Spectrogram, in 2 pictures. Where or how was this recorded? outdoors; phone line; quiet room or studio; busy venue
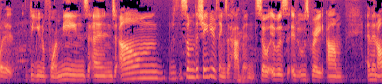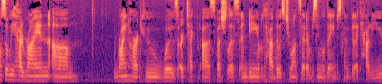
busy venue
